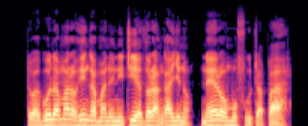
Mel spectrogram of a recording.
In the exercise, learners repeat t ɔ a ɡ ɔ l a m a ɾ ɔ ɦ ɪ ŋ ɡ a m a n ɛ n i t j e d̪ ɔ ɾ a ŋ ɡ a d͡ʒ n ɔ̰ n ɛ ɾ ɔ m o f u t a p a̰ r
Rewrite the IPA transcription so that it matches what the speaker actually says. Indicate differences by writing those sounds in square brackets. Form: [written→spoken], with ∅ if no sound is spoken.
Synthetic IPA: t ɔ a ɡ [ɔ→o] l a m a ɾ ɔ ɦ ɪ ŋ ɡ a m a n ɛ n i t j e d̪ ɔ ɾ a ŋ ɡ a d͡ʒ n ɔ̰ n ɛ ɾ ɔ m o f u t a p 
